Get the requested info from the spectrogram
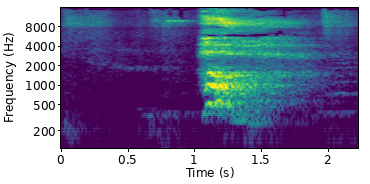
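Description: A person's sudden sharp gasp about a second in, fading away over the next second.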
